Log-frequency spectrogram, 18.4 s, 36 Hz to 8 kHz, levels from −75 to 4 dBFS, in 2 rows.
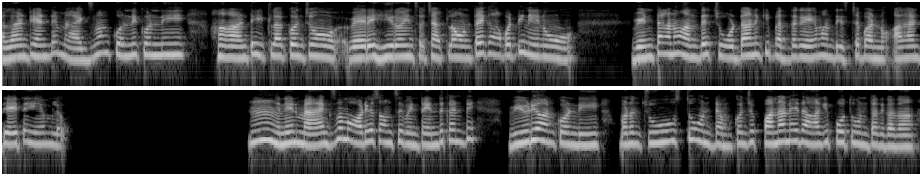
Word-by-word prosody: అలాంటియంటే 245 Hz, +5 st, +1 dB
maximum 205 Hz, +7 st, -2 dB
కొన్ని 270 Hz, 0 st, 0 dB
కొన్ని 270 Hz, 0 st, 0 dB, 0.5 s
ఆ! -, -, +7 dB, 0.2 s
అంటే 230 Hz, +4 st, -2 dB
ఇట్లా 255 Hz, +1 st, +1 dB
కొంచెం 255 Hz, 0 st, 0 dB, 0.4 s
వేరే 230 Hz, +1 st, +5 dB
హీరోయిన్స్ 245 Hz, 0 st, +1 dB
ఒచ్చి 240 Hz, -, 0 dB
అట్లా 240 Hz, +1 st, -1 dB
ఉంటాయి 285 Hz, +6 st, +2 dB
కాబట్టి 260 Hz, +2 st, -1 dB
నేను 245 Hz, -2 st, -1 dB, 0.9 s
వింటాను. 280 Hz, +6 st, +2 dB
అంతే 245 Hz, +3 st, 0 dB
చూడ్డానికి 255 Hz, +4 st, +1 dB
పెద్దగా 240 Hz, 0 st, -1 dB
ఏమంత 245 Hz, -1 st, -3 dB
ఇష్టపడను. 225 Hz, -1 st, -1 dB
అలాంటియైతే 250 Hz, +5 st, +1 dB
ఏం 255 Hz, -, -5 dB
లేవు. -, -, -8 dB, 1.8 s
హ్మ్. 315 Hz, +3 st, +2 dB
నేను 270 Hz, +2 st, +3 dB
మాక్సిమం 250 Hz, +8 st, +3 dB
ఆడియో 285 Hz, +3 st, +2 dB
సాంగ్సే 285 Hz, 0 st, -2 dB
వింటా. 245 Hz, 0 st, -2 dB
ఎందుకంటే 295 Hz, +4 st, -2 dB, 0.4 s
వీడియో 285 Hz, +6 st, +4 dB
అనుకోండి 255 Hz, -4 st, -1 dB, 0.4 s
మనం 250 Hz, +1 st, 0 dB
చూస్తూ 290 Hz, +4 st, -2 dB
ఉంటాం. 245 Hz, -3 st, -2 dB
కొంచెం 265 Hz, +2 st, -4 dB
పననేది 285 Hz, +2 st, +3 dB
ఆగిపోతూ 280 Hz, +1 st, -2 dB
ఉంటది 240 Hz, -1 st, -3 dB
గదా! 220 Hz, 0 st, 0 dB
255 Hz, 135 wpm, -20 LUFS, 240-275 Hz, 1.8 s, ఆ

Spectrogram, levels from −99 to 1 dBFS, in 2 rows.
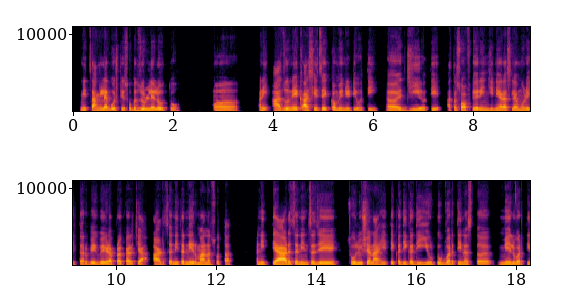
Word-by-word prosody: मी 150 Hz, +2 st, -3 dB
चांगल्या 125 Hz, +4 st, +3 dB
गोष्टी 135 Hz, +1 st, -2 dB
सोबत 145 Hz, +3 st, -4 dB
जुळलेलो 175 Hz, 0 st, +3 dB
होतो. 100 Hz, -4 st, -6 dB, 0.8 s
मग 130 Hz, +2 st, 0 dB, 0.5 s
आणि 135 Hz, +2 st, -2 dB
अजून 120 Hz, +7 st, 0 dB
एक 145 Hz, -1 st, +1 dB
अशीच 140 Hz, +4 st, +1 dB
एक 135 Hz, -1 st, 0 dB
कम्युनिटी 110 Hz, -2 st, -2 dB
होती, 100 Hz, -, -8 dB, 0.2 s
अ, 115 Hz, -, -4 dB, 0.4 s
जी 120 Hz, +6 st, -2 dB
होती 110 Hz, +1 st, -4 dB, 0.2 s
आता 115 Hz, -, -6 dB
सॉफ्टवेअर 115 Hz, +1 st, +1 dB
इंजिनिअर 120 Hz, +1 st, -1 dB
असल्यामुळे 120 Hz, -2 st, 0 dB
तर 105 Hz, 0 st, 0 dB
वेगवेगळ्या 110 Hz, +4 st, +2 dB
प्रकारच्या 110 Hz, -2 st, 0 dB, 0.3 s
अडचणी 110 Hz, +5 st, -1 dB
तर 125 Hz, -, +4 dB
निर्माणच 120 Hz, +2 st, +1 dB
होतात 100 Hz, -, -5 dB, 0.5 s
आणि 110 Hz, 0 st, -1 dB, 0.2 s
त्या 125 Hz, +1 st, +10 dB
अडचणींचं 125 Hz, +1 st, +2 dB
जे 125 Hz, 0 st, +2 dB, 0.3 s
सोल्युशन 115 Hz, +4 st, +2 dB
आहे, 100 Hz, -6 st, 0 dB
ते 100 Hz, +2 st, -6 dB
कधी-कधी 125 Hz, +3 st, -1 dB, 0.2 s
YouTubeवरती 120 Hz, +4 st, -1 dB
नसतं, 110 Hz, -3 st, -2 dB, 0.3 s
मेलवरती 120 Hz, +1 st, 0 dB
120 Hz, 130 wpm, -24 LUFS, 110-130 Hz, 0.8 s, त्या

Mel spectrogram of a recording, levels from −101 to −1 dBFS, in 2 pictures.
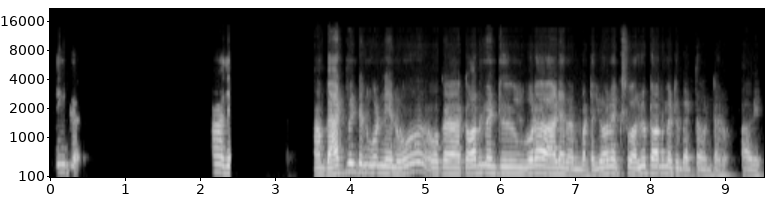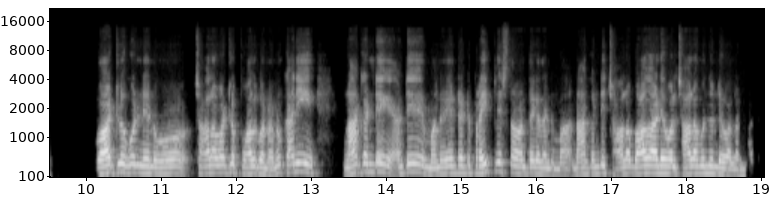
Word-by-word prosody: ఇంకా 380 Hz, +6 st, -5 dB, 1.8 s
అదే. 180 Hz, -3 st, +2 dB, 1.1 s
ఆ! -, -, +2 dB
బ్యాడ్మింటన్ 180 Hz, +4 st, +3 dB
కూడా 180 Hz, -1 st, -1 dB
నేను, 155 Hz, -2 st, +1 dB, 0.5 s
ఒక 150 Hz, +1 st, -5 dB, 0.3 s
టోర్నమెంట్లు 165 Hz, -1 st, +2 dB, 0.3 s
కూడా 165 Hz, +2 st, +4 dB
ఆడాననమాట. 135 Hz, -5 st, 0 dB
యోనెక్స్ 155 Hz, 0 st, 0 dB
వాళ్ళు 150 Hz, +3 st, +2 dB
టోర్నమెంట్లు‌ 165 Hz, -3 st, +2 dB
పెడతా 130 Hz, +1 st, -4 dB
ఉంటారు. 120 Hz, -1 st, -9 dB, 0.3 s
అవి. 125 Hz, -2 st, -5 dB, 0.8 s
వాటిలో 175 Hz, +4 st, +6 dB
కూడా 185 Hz, -1 st, 0 dB
నేను 160 Hz, -2 st, +1 dB, 0.6 s
చాలా 165 Hz, +2 st, 0 dB
వాటిలో 180 Hz, +1 st, -1 dB
పాల్గొన్నాను. 155 Hz, 0 st, 0 dB
కానీ 200 Hz, +3 st, 0 dB, 0.6 s
నాకంటే, 190 Hz, +4 st, +1 dB, 0.2 s
అంటే 165 Hz, +4 st, -1 dB, 0.3 s
మనం 145 Hz, +1 st, -1 dB
ఏంటంటే 170 Hz, 0 st, -2 dB
ప్రయత్నిస్తాం 195 Hz, +1 st, -1 dB
అంతే 155 Hz, 0 st, -2 dB
కదండీ 145 Hz, -2 st, -3 dB
మా 135 Hz, -, -4 dB, 0.2 s
నాకంటే 155 Hz, +3 st, -3 dB
చాలా 150 Hz, +4 st, -1 dB
బాగా 165 Hz, +2 st, +5 dB
ఆడేవాళ్ళు 165 Hz, -2 st, +3 dB
చాలాామంది 165 Hz, +2 st, +1 dB
ఉండేవాళ్ళనటమాట. 130 Hz, -5 st, -2 dB
160 Hz, 115 wpm, -23 LUFS, 150-175 Hz, 1.8 s, వాటిలో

